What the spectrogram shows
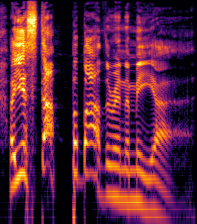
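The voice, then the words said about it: Put-on accent, not very good. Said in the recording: “my accents aren't that good, but how good is this?”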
